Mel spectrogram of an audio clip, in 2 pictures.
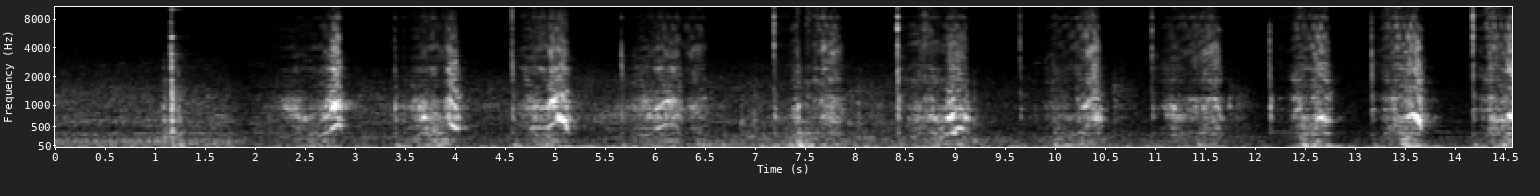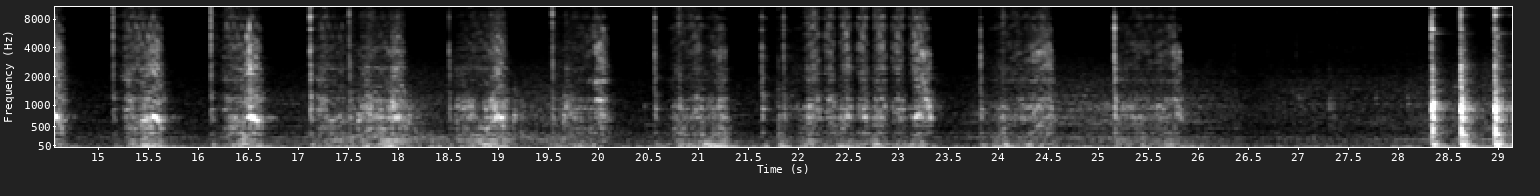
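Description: Flat hand file rasping in slow back-and-forth strokes, about one a second, across the rusty cast-iron body of an old hand punch held in a vise, with a quicker run of short strokes partway through. Near the end a run of quick, sharp metal taps begins: a hammer striking a pin punch held on a pivot of the punch.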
